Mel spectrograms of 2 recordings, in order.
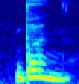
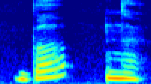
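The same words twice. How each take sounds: First: Said in the usual way. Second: BO a little up, NE back down, in two beats; split, up then down. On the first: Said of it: "Répétez-le". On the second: Shown as a demonstration. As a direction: bonne broken into bo and ne. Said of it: "puis redescend".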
